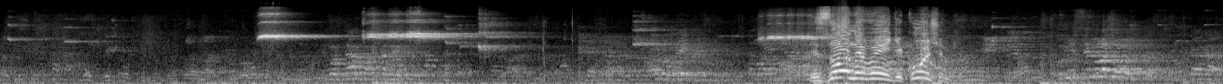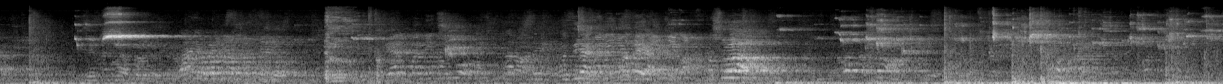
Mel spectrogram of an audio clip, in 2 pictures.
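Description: Players shout to each other across an echoing hall.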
